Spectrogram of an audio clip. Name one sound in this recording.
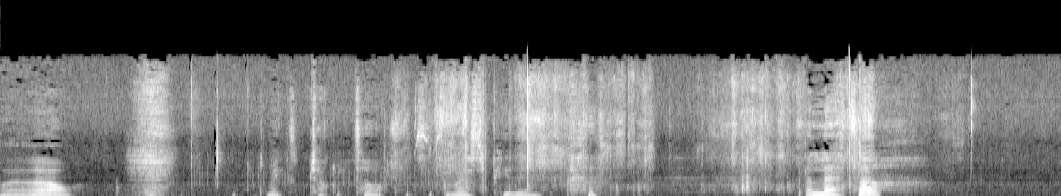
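Sheets of paper rustle and shuffle as they are handled.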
